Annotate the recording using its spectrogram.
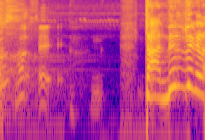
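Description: Crickets chirping at night behind men's voices: a few short vocal sounds, then a loud call about one and a half seconds in.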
